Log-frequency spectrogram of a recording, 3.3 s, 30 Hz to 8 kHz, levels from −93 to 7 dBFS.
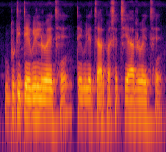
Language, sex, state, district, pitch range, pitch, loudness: Bengali, male, West Bengal, Cooch Behar, 105-110 Hz, 105 Hz, -16 LUFS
